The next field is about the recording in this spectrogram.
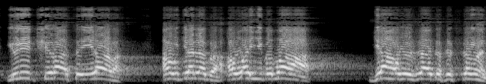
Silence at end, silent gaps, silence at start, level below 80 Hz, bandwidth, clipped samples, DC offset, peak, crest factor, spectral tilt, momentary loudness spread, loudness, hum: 0 s; none; 0.1 s; -62 dBFS; 16.5 kHz; under 0.1%; under 0.1%; -2 dBFS; 10 dB; -2 dB/octave; 7 LU; -10 LUFS; none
